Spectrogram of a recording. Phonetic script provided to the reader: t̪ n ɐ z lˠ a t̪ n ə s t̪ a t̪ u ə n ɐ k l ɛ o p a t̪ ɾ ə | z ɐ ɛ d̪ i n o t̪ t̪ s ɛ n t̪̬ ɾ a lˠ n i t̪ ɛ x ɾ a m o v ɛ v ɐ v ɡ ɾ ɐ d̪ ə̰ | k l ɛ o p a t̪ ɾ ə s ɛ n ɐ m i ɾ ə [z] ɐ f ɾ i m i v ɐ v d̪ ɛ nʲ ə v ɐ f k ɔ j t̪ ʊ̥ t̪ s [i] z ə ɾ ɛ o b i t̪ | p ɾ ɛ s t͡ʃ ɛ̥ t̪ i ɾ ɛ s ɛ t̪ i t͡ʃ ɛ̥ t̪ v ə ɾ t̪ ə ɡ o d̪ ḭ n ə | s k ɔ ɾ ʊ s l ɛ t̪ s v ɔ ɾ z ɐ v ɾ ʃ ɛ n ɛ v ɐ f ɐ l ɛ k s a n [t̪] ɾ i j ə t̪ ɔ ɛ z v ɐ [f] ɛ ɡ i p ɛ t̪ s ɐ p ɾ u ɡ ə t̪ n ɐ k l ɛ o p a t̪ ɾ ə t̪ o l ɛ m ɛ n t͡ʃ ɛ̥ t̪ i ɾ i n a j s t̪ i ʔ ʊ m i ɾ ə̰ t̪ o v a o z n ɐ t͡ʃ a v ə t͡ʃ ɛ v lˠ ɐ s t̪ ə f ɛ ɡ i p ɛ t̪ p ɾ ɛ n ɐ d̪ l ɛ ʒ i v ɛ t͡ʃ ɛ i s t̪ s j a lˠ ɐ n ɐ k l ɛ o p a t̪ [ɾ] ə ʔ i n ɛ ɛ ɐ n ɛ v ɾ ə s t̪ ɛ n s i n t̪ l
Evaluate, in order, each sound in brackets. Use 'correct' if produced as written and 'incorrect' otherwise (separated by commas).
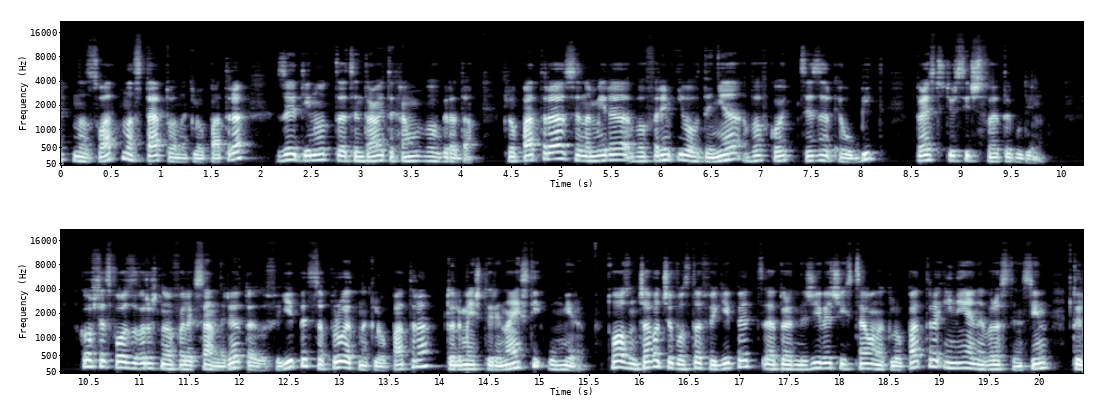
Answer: incorrect, incorrect, incorrect, correct, correct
